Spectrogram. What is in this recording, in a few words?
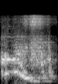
pain, metropolice; npc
